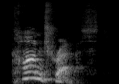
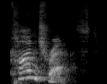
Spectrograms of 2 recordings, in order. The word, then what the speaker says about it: contrast: Contrast. Contrast. with the accent on the first syllable, that's a noun. There is a contrast between our views and their views. They're not the same. Contrast with the accent on the second syllable, that's the verb. Compare and contrast these two poems. Show the difference between them.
